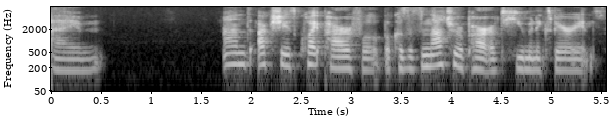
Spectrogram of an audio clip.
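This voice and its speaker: The recording is very clean, with a silent background. A woman of medium pitch talks at a moderate pace. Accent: western Irish. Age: 30s. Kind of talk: personal monologue. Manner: hesitant, frequent ums.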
